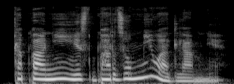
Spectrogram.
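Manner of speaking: put-on high, pleading little girl; child's protest. A narrator's reading. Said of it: "zaprotestowała mała". (dziecięcy, proszący protest)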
